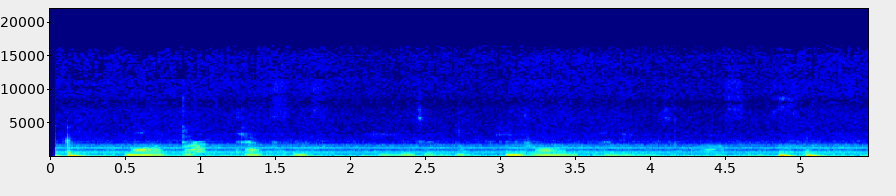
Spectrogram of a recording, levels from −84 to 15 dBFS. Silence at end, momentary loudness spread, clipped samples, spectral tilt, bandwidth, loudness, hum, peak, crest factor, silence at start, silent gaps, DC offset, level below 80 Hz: 0 s; 17 LU; under 0.1%; -8.5 dB/octave; 16.5 kHz; -32 LUFS; none; -8 dBFS; 22 dB; 0.05 s; none; under 0.1%; -36 dBFS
